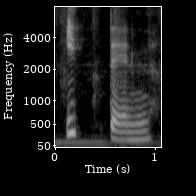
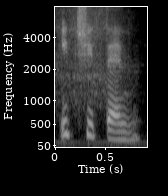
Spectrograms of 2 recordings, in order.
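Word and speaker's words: 一点: 1 point something something, then you have to pronounce it itten rather than ichiten.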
